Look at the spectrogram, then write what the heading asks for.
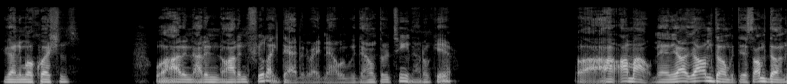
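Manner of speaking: low, monotone mock sulk; sore-loser voice. Losing quarterback brushes off reporters, low and sullen. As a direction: imitate a fed-up athlete cutting the interview short. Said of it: "When he lose".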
